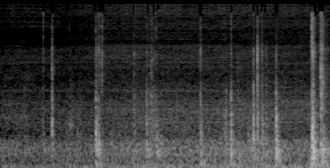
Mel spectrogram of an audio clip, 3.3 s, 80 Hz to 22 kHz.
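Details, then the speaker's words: Zero-turn mower with a newly installed PTO clutch; a few sharp, clean clicks as the electromagnet pulls in to engage the blade belt; engagement sounds normal, though the mower still bogs and dies after about 5 ft with blades on. "you hear that click that's a electromagnet when you hear that click it's pulling the magnet up and holding it so that it will Spin and allow the belt to spin and turn your blades"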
